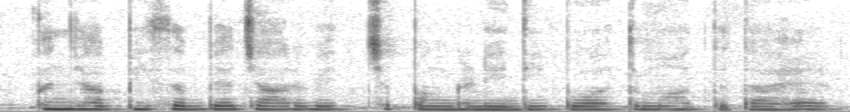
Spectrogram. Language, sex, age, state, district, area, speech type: Punjabi, female, 18-30, Punjab, Muktsar, rural, spontaneous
